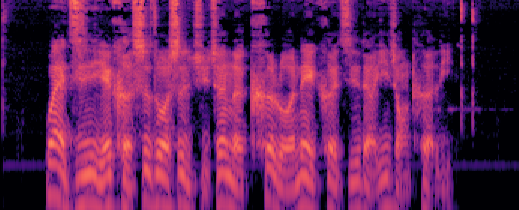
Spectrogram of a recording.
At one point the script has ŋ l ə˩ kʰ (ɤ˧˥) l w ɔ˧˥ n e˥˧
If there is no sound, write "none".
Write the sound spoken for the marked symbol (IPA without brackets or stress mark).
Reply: ɤ˥˩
